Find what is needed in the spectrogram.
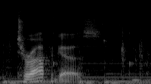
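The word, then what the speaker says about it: Terapagos: greedy ninja and uh tagos pronounced like Galapagos all right let's get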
